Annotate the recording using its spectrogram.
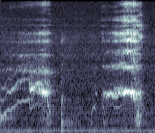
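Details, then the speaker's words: Two harsh, high-pitched, musical breaths on inhalation heard on entering the room, no stethoscope needed; inspiratory stridor. "Strider there's nothing you need with a stethoscope you enter the room and hear a funny sound"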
